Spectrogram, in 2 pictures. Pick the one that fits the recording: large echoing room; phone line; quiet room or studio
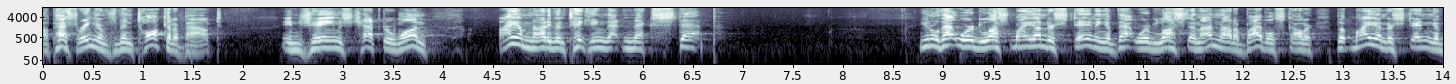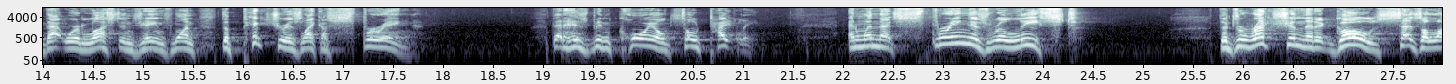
large echoing room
